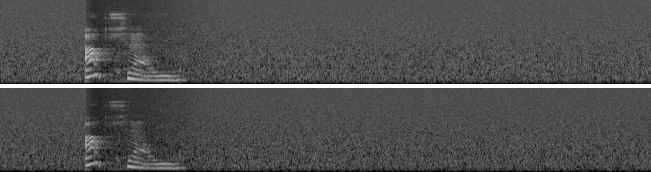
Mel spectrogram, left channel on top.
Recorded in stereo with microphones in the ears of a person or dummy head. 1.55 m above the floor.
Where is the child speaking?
15° left (ahead or behind).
